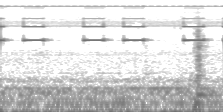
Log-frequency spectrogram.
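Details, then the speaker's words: Vehicle DVR camera monitor: a high double beep repeats about every half second when one or more cameras have no video. This alarm tone differs from the not-recording alarm and shuts off automatically after an hour or two. "And this is what happens when you don't have a video on one of the cameras. You can hear that double beeping sound every"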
